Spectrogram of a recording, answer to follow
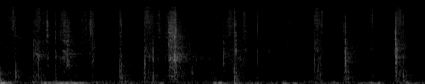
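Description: Tarot cards being shuffled by hand: a string of short, irregular rustling riffles, a few each second.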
